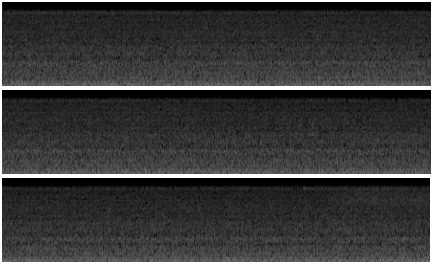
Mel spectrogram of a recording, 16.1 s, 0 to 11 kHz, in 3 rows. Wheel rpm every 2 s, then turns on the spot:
0, 0, 0, 0, 0, 0, 0, 0.
none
